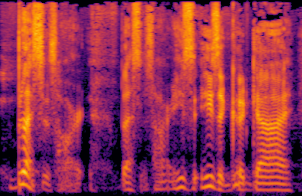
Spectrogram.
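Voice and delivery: low, soft, pitying aside; quiet, hesitant faint praise, acted; condescending sympathy. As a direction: drop low and soft, feigning kindness. Judaizers gently undermining Paul.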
